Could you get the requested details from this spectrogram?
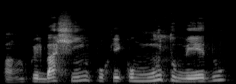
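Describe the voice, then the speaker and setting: A man's voice: fairly high pitch, quick pace, breathy edge. Earnest man recounting a dream. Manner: earnest, drops to hushed tones when reliving tense moments. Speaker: dream narrator. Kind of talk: casual storytelling.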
